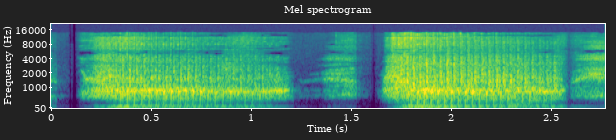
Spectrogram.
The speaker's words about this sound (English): When she returned, she almost screamed when she saw the three mongooses on her bed, and poor Bijli growling softly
